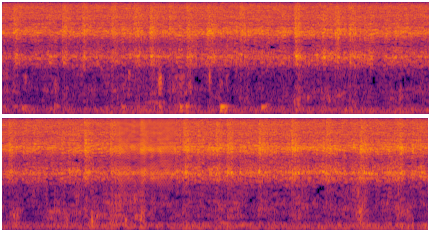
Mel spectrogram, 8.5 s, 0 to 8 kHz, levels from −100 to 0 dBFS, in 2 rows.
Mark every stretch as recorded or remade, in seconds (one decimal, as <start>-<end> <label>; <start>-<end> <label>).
0.0-5.4 recorded; 5.4-6.0 remade; 6.0-8.5 recorded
